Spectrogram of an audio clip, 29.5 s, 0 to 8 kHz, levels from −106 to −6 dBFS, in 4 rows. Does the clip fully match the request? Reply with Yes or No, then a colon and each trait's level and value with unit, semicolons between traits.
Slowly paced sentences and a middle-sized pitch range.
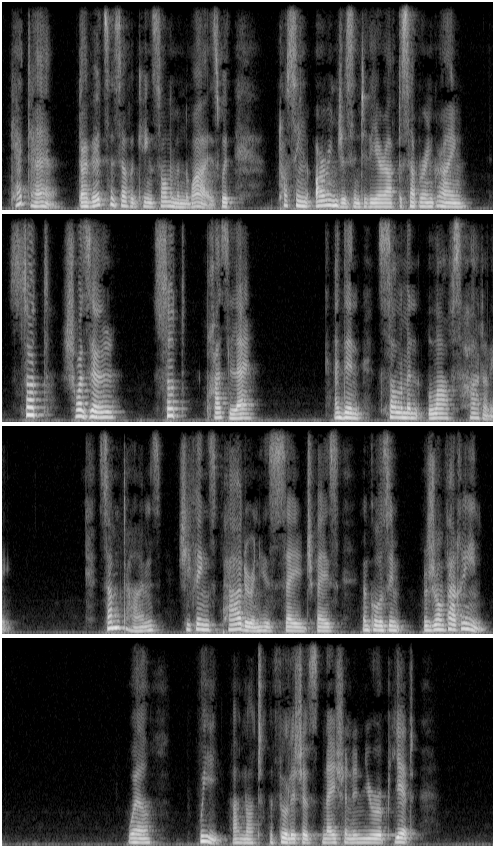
Yes: slow, 105 wpm; average, 4.2 semitones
